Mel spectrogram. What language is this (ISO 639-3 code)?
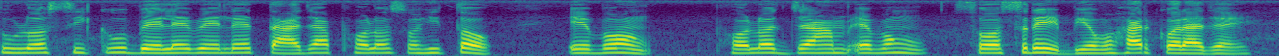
ori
